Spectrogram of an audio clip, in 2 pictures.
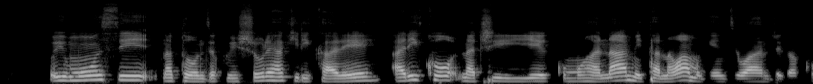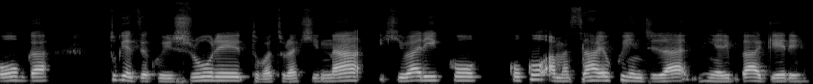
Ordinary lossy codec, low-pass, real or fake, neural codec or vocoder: MP3, 96 kbps; 19.8 kHz; real; none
